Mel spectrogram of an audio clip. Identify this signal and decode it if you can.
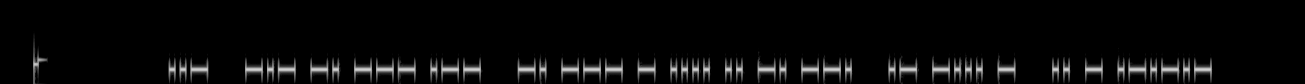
Morse code, heard as a keyed tone, about 22 wpm, 700 Hz. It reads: U KNOW NOTHING ABT IT.
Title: Sentences from Top 500 Words and Abbreviations 22wpm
